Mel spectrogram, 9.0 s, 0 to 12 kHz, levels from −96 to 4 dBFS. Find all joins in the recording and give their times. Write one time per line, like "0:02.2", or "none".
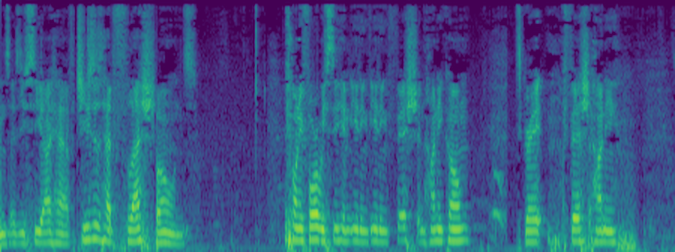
0:02.1
0:03.8
0:04.9
0:06.7
0:07.5
0:07.8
